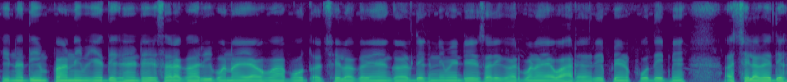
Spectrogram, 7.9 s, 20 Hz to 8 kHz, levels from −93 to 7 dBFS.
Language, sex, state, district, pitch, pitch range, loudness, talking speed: Hindi, male, Bihar, Kishanganj, 120 Hz, 115-120 Hz, -29 LUFS, 280 wpm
